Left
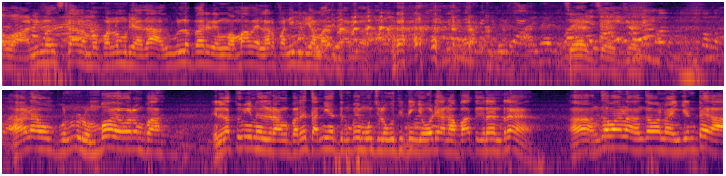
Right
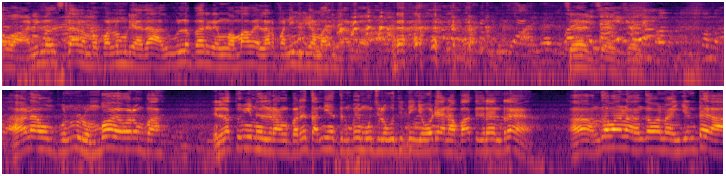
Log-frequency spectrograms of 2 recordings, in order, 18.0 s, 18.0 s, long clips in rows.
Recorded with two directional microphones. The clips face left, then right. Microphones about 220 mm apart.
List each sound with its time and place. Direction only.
0.1 s a man's voice: 10° right (ahead or behind)
7.1 s a man's voice: centre (ahead or behind)
9.1 s a man's voice: centre (ahead or behind)
14.3 s a man's voice: centre (ahead or behind)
